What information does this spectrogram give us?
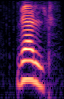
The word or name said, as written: veld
